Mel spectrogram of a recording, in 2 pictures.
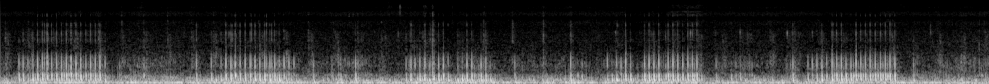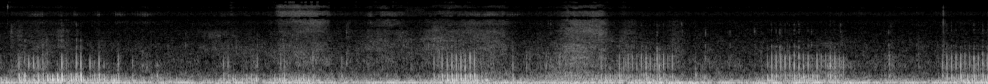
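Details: A kitten kneads and purrs, low steady rumbling with pulsing swells about twice a minute's rhythm, plus occasional soft clicks and rustles.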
